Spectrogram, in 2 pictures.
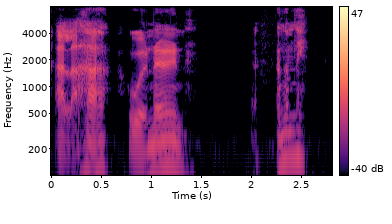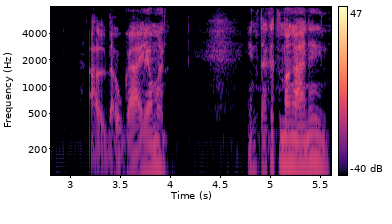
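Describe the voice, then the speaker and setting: An actor plays an easygoing, blunt village man in an Ilocano radio drama. His voice is fairly low and chatty, with an Ilocano accent. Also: lively intonation, takes it slowly. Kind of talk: Filipino radio drama acting.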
